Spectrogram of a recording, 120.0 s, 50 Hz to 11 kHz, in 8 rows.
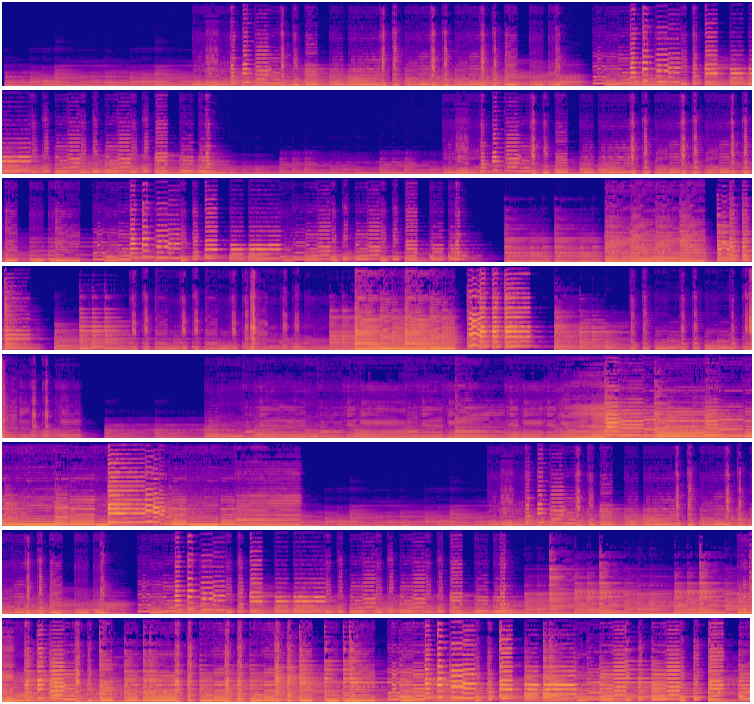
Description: Classical Grieg, Edvard Wedding Day at Troldhaugen from Lyric Pieces Op.65 Alto Saxophone version
~ = 120 Tempo di Marcia un poco vivace
Bb major (Sounding Pitch) G major (Alto Saxophone in Eb) (View more Bb major Music for Saxophone )
Classical (View more Classical Saxophone Music)
grieg_op-65_troldhaug_ASAX.mp3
